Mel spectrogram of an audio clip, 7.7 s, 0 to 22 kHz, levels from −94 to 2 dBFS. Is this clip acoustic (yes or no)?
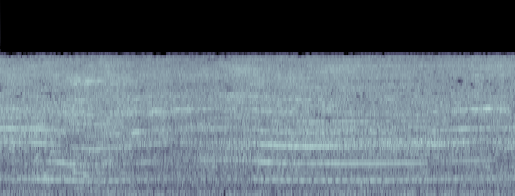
yes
